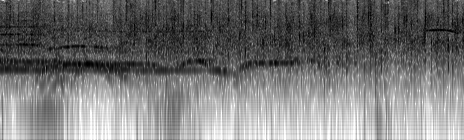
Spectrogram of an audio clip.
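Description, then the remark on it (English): An audience applauds Paul F. Tompkins steadily for several seconds, a dense wash of clapping with a few whoops and cheers rising above it, staying loud throughout. “Let's hear it for him, everybody.”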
